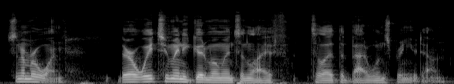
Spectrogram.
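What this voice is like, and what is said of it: Raspy, hoarse sick voice. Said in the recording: “I sound a little raspy ... I've actually been sick for a week now”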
